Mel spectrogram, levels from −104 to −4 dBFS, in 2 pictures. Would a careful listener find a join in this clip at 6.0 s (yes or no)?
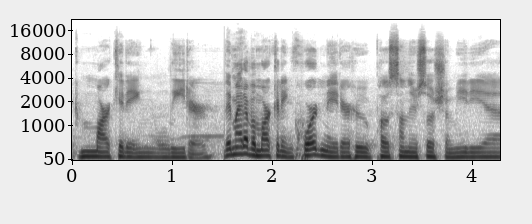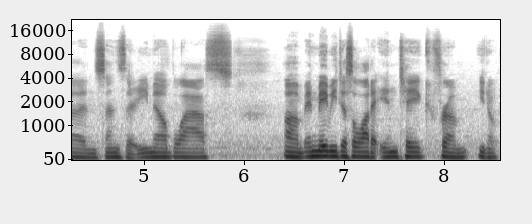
no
